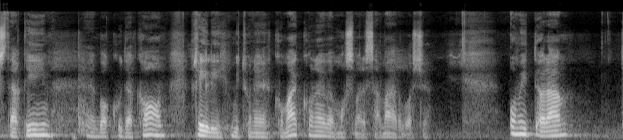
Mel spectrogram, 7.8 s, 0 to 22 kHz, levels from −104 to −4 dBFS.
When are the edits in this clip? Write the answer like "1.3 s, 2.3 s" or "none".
none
